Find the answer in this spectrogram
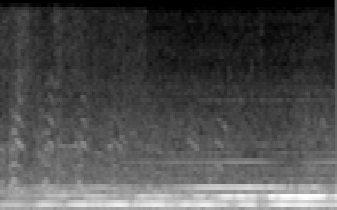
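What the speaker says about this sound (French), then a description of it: "ces oiseaux qu'on entend" Faint, steady tonal bird calls drift over a quiet, rumbling background, distant and continuous.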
